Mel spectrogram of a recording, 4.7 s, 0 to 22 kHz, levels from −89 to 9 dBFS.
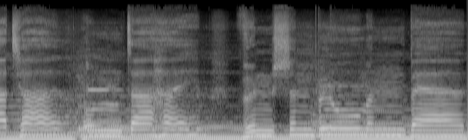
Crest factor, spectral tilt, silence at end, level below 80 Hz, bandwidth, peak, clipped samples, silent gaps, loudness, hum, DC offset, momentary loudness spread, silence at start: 12 dB; -6 dB/octave; 0 s; -22 dBFS; 17.5 kHz; -4 dBFS; under 0.1%; none; -17 LUFS; none; under 0.1%; 3 LU; 0 s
